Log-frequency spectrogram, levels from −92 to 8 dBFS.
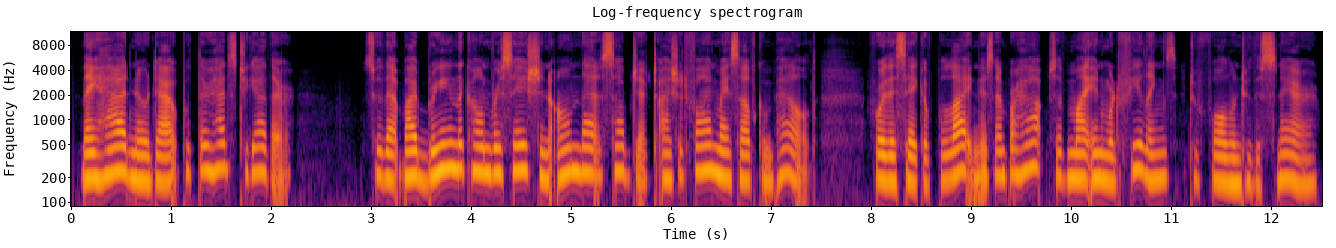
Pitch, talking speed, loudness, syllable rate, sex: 205 Hz, 180 wpm, -19 LUFS, 5.1 syllables/s, female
